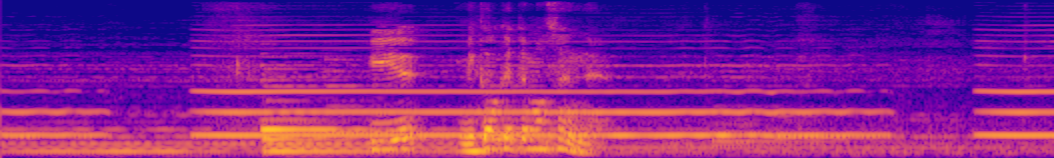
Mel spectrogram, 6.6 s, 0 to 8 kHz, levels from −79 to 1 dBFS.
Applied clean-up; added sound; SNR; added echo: none; Wind instrument, woodwind instrument; 3 dB; reverberation time 0.3 s.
